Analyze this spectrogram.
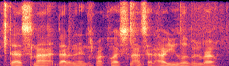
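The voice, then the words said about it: Yelling, hyped-up loud delivery. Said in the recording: “Why are you yelling, sir? ... I'm hyped.”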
